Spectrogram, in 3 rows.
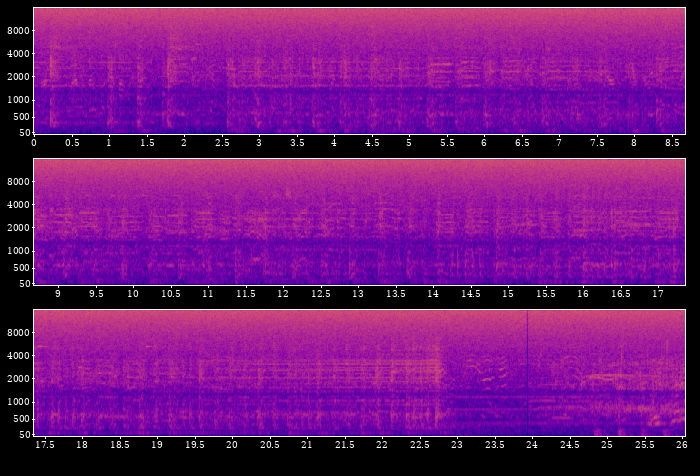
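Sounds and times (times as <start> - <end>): distant marching band playing: 0.0 - 26.0
voices: 0.0 - 26.0.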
